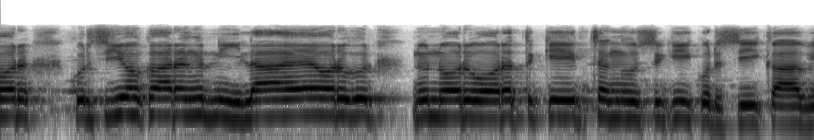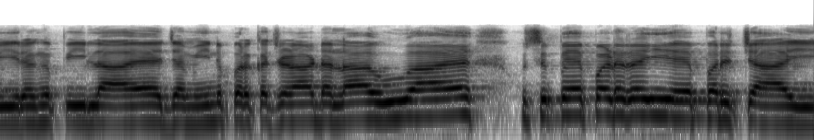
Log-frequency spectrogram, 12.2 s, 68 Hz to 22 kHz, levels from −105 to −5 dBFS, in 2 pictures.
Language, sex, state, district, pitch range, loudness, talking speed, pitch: Hindi, male, Uttarakhand, Uttarkashi, 150-185 Hz, -11 LUFS, 145 wpm, 175 Hz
